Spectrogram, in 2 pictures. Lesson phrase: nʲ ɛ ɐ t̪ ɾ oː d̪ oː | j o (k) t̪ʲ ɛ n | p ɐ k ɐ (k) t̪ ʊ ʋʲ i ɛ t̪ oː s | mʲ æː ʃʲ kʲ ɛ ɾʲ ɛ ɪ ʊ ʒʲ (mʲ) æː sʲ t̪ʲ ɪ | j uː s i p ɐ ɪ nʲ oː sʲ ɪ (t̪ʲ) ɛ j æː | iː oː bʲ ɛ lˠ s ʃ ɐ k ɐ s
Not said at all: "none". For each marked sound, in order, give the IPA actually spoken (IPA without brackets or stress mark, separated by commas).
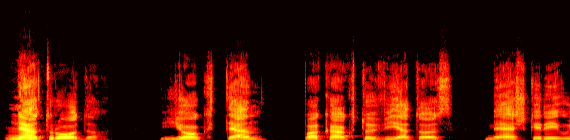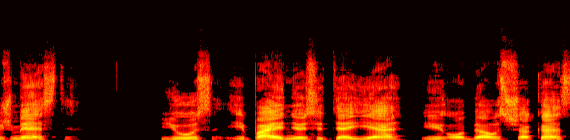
k, k, mʲ, t̪ʲ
